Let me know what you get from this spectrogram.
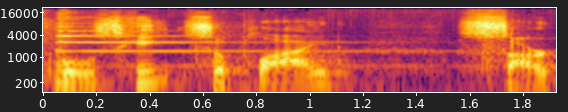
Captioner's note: ding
